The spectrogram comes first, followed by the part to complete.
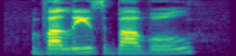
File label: suitcase in turkish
